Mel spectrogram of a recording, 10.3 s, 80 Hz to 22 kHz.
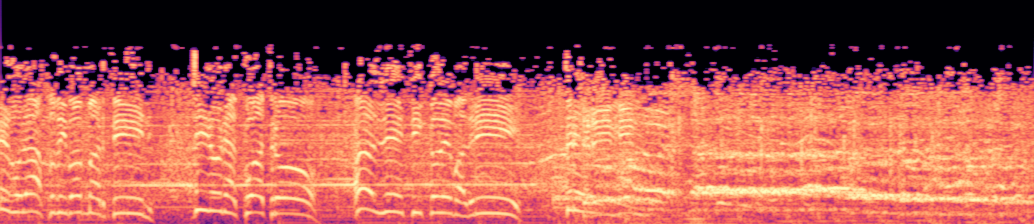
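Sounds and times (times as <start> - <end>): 
football team chanting and shouting in dressing room: 0.0 - 10.3
speech: 0.5 - 7.6.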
